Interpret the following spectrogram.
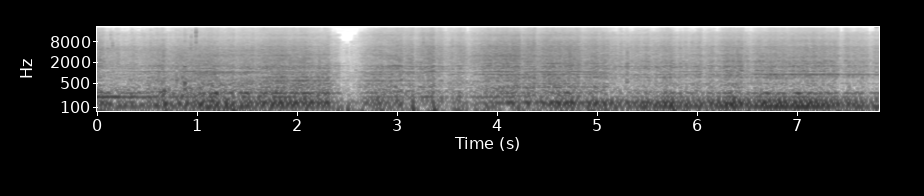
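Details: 1937 Ford Tudor Bustle-Back street rod, Ford V8, 25,255 miles, oil pressure about 65 psi, charging at 14 volts, heard from outside: deep, steady, even V8 burble at idle, no tapping or stumbling; healthy idle.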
